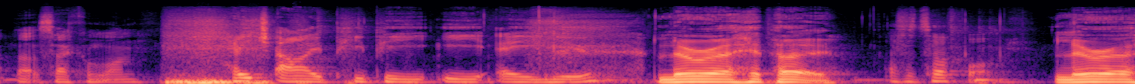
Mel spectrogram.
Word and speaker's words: Hippeau: Yeah, I can't pronounce that second one. HIPPEAU. Lura Hippo.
